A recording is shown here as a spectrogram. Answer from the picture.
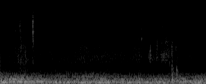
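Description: Light scrapes and a few clicks as a climber on screw-in tree steps shifts his hands and lineman's belt against pine bark, over a low steady rumble.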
